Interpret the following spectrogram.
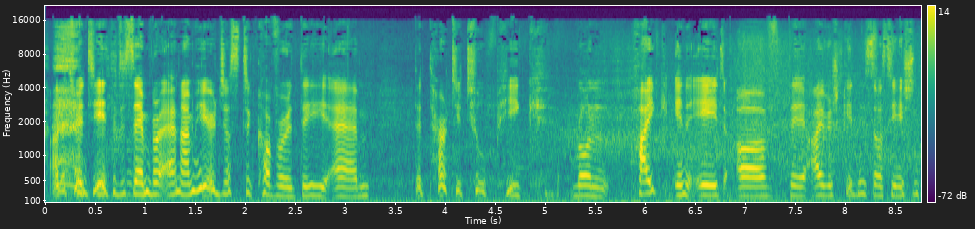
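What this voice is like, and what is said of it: Congested voice, not at its best. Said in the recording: “I've got a bit of a cold, for my voice isn't great.”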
